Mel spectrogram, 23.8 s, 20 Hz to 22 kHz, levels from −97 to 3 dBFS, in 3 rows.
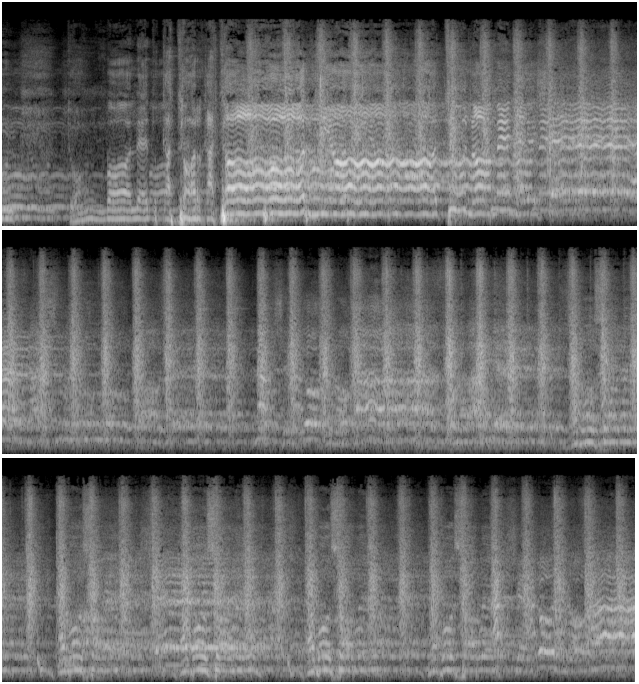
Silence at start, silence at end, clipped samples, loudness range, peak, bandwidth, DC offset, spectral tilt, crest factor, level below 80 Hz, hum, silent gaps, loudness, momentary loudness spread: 0 s; 0 s; under 0.1%; 9 LU; 0 dBFS; 16 kHz; under 0.1%; -3 dB/octave; 22 dB; -60 dBFS; none; none; -21 LUFS; 11 LU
